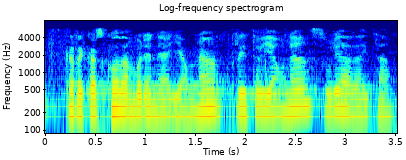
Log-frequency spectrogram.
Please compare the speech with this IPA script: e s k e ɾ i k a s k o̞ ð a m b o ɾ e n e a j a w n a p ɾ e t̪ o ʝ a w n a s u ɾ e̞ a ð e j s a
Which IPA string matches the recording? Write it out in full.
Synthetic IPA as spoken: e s k e r i k a s k o̞ ð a m b o ɾ e n e a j a w n a p ɾ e t̪ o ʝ a w n a s u ɾ e̞ a ð a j t͡s a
